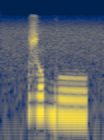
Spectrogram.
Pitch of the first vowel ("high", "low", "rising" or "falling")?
high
